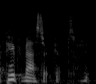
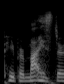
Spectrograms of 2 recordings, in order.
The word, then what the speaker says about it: Papermaster: of talk about, and did I say your name wrong? Yeah, Papermaster. I speak German. I said Papermeister is what I was trying to say.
